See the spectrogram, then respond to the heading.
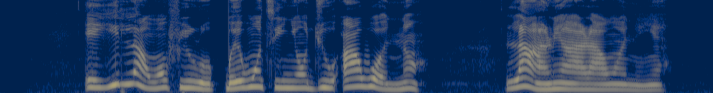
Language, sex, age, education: Yoruba, female, 30-45, tertiary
